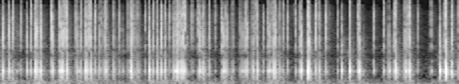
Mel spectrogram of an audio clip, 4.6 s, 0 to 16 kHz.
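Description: Long nails rapidly tap and scratch the black, printed top of the lid on a medium round plastic body butter tub. The result is a quick, continuous run of dry, clicky taps and scratchy rasps, bright with a faint hollow tone near 580 Hz. Each tap stops almost instantly, with no lingering ring.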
